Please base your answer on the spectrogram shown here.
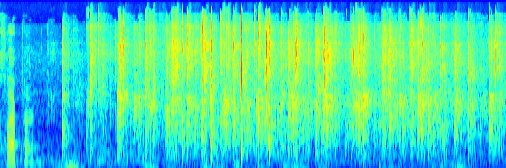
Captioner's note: audience applauding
